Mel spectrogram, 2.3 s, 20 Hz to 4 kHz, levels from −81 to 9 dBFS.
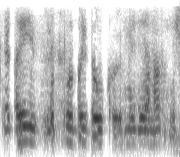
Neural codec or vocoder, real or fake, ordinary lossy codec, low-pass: codec, 24 kHz, 1.5 kbps, HILCodec; fake; AAC, 16 kbps; 3.6 kHz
